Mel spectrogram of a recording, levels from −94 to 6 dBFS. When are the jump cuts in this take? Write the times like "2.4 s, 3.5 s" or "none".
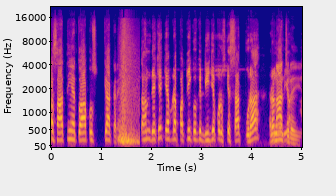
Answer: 1.7 s

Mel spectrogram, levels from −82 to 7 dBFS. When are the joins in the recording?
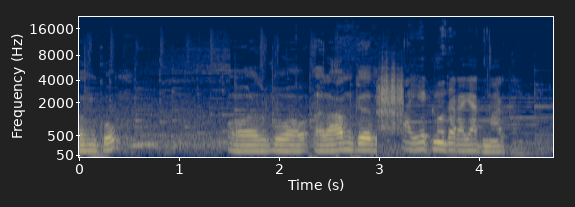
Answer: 3.0 s

